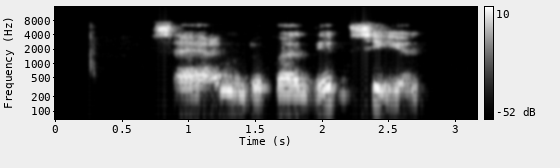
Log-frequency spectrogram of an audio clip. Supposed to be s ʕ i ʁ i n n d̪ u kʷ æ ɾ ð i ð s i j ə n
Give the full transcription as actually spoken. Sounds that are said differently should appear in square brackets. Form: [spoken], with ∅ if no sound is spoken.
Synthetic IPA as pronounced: s ʕ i ʁ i n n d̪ u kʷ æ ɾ ð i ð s i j ə n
